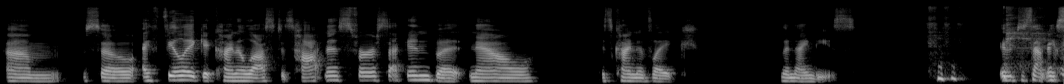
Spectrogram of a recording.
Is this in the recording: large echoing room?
no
